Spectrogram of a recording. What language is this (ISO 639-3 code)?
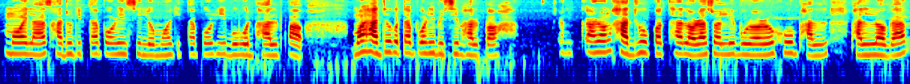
asm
